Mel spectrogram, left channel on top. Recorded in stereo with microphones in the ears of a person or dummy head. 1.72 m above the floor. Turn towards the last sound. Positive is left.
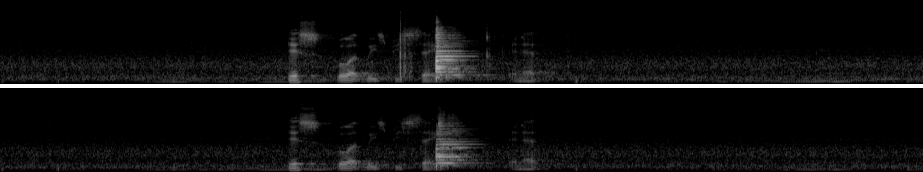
turn(degrees=60)  # may be behind; listen again after turning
